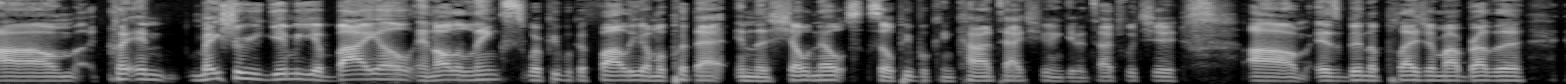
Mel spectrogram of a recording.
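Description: A medium-pitched male voice, dry and close with no echo, against a quiet background. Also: ordinary pitch variation, moderate pace. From United States. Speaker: podcast host. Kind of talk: podcast interview.

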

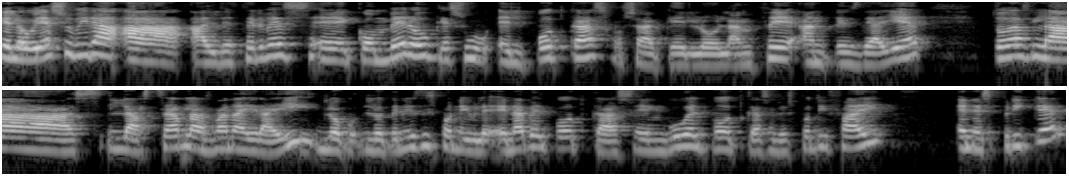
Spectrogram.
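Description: Bright and sharp, a woman's voice sits fairly high and moves at a fairly slow pace. The recording is very clean, with a silent background. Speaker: tech youtuber and streamer. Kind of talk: casual live-stream interview. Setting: live stream. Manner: animated, loud at times.

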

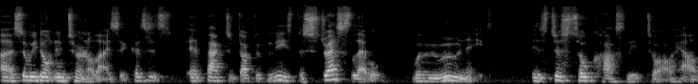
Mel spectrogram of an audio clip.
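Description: Somewhat breathy and fairly low for a woman, her voice moves at a fairly quick pace with ordinary pitch variation and big swings in loudness. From Denmark. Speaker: gender diversity consultant and author. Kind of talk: interview.

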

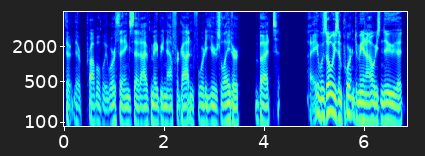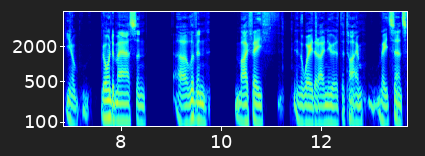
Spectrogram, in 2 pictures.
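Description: A man with an American accent speaks at a moderate pace and fairly low pitch, with ordinary pitch variation, in an ordinary speaking voice recorded dry and close with no echo. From southern Indiana, Evansville. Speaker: permanent deacon and school president. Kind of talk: interview, conversational storytelling. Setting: studio attic room.

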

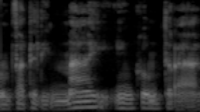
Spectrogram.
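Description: A man's very deep, low voice, dark and mellow in tone and somewhat breathy, with ordinary pitch variation, on a very clean recording with a silent background. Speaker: radio host.

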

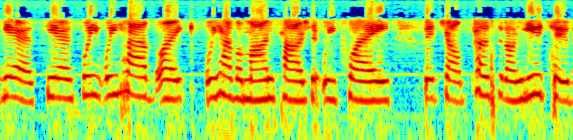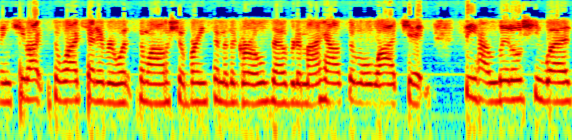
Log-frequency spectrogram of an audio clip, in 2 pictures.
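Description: Fairly quick delivery with fairly even intonation over noticeable background noise. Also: woman, fairly high pitch for a woman. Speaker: caller, aunt of a past trip child. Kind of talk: phone call update on family. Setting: phone call.

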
